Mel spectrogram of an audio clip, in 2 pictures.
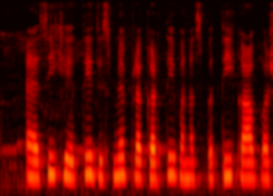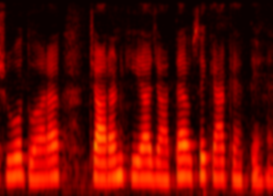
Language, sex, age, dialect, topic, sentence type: Hindi, male, 36-40, Hindustani Malvi Khadi Boli, agriculture, question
